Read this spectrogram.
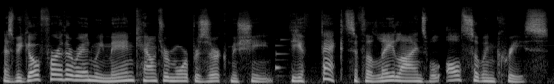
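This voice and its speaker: A male actor playing a thoughtful, principled young forest ranger in a video game, speaking in a measured, articulate way. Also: fairly high pitch, soft background music, lightly acted. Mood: calm, instructing. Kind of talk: video game dialogue acting.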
